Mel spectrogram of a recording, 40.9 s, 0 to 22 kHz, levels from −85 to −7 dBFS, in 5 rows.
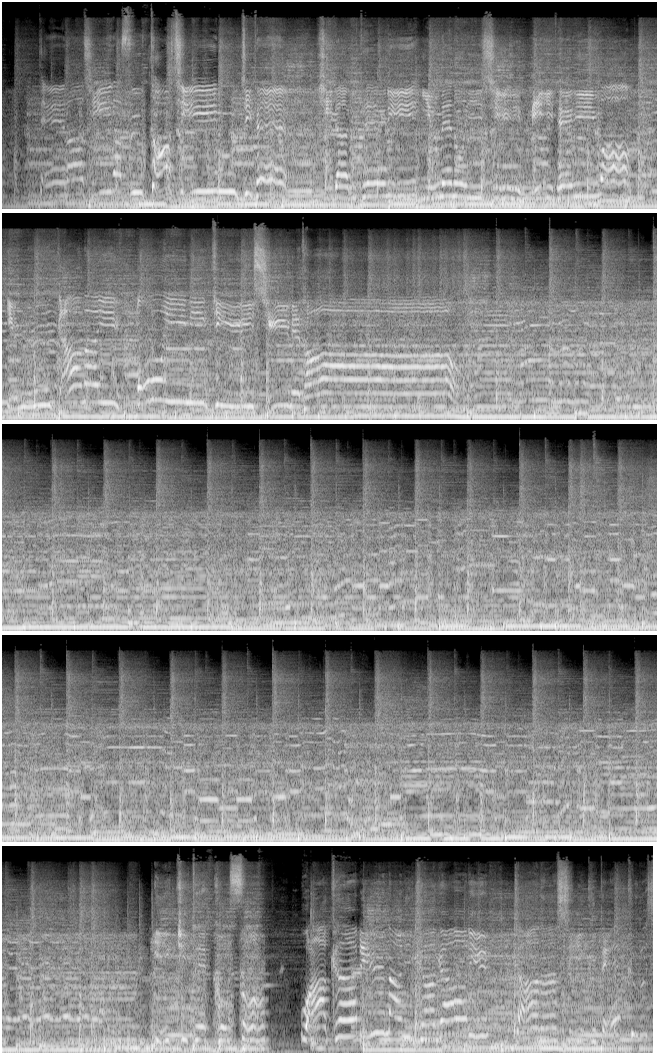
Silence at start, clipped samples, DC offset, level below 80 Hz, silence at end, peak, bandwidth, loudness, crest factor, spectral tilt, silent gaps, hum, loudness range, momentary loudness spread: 0 s; under 0.1%; under 0.1%; -22 dBFS; 0 s; 0 dBFS; 18.5 kHz; -14 LUFS; 14 dB; -4.5 dB/octave; none; none; 3 LU; 4 LU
